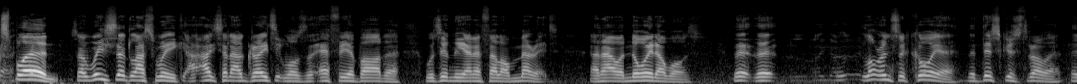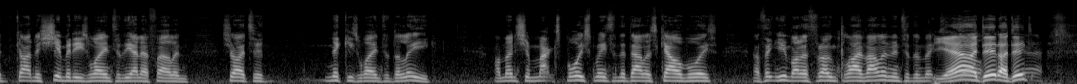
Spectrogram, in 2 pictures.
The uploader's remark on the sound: Live from Wembley. The Fumble is being recorded right outside Wembley Stadium, right where the NFL tailgate will be next week and fans are filing past to go and watch Spurs v Barcelona in the Champions League.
